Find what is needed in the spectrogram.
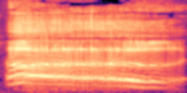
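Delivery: a high, drawn-out pained grunt; hammed-up death groan; mock dying grunt. Voicing the stabbed colonel.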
